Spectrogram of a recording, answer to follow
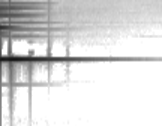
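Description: A single bright bell ding sound effect, struck right at the start and ringing out, fading away over about a second, with a few faint clicks under it as the notification bell icon is tapped.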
